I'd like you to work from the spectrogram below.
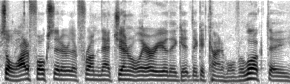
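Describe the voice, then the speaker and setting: This man talks at a fairly quick pace, his fairly high pitch held in fairly even intonation. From New York. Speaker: sportswriter and author. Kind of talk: TV interview.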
